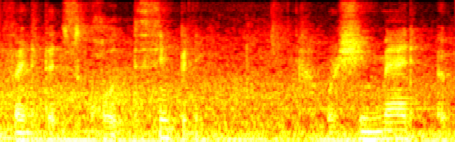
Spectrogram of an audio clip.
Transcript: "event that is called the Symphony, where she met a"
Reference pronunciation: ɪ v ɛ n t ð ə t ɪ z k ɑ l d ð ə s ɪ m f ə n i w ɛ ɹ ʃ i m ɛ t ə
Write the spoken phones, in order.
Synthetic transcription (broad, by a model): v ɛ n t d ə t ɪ s k ɑ l d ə s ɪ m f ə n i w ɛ ʃ i m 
